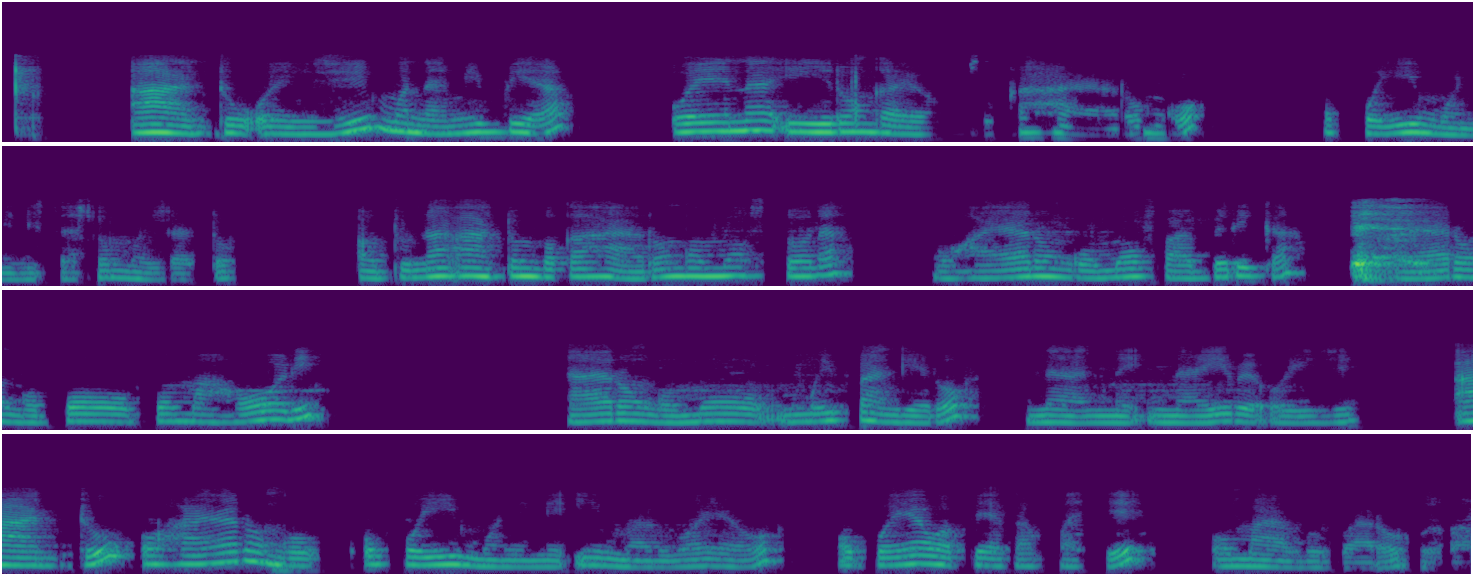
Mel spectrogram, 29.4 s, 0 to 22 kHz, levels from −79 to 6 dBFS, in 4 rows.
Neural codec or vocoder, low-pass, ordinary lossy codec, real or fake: none; 5.4 kHz; AAC, 48 kbps; real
